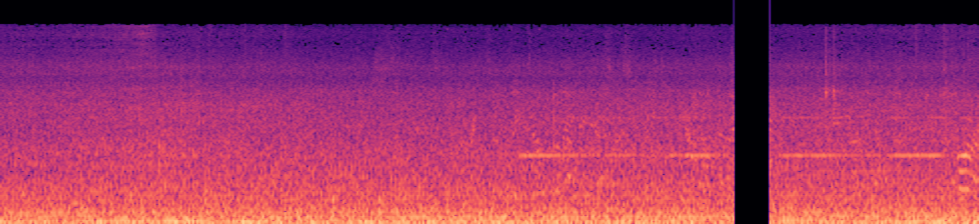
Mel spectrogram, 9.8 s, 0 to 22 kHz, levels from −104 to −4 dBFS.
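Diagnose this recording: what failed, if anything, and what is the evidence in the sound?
Playback failed with a rebuffering stall: the sound drops to silence at 7.34 s and picks up exactly where it left off at 7.69 s. The player starved and waited, adding 350 ms without losing anything.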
